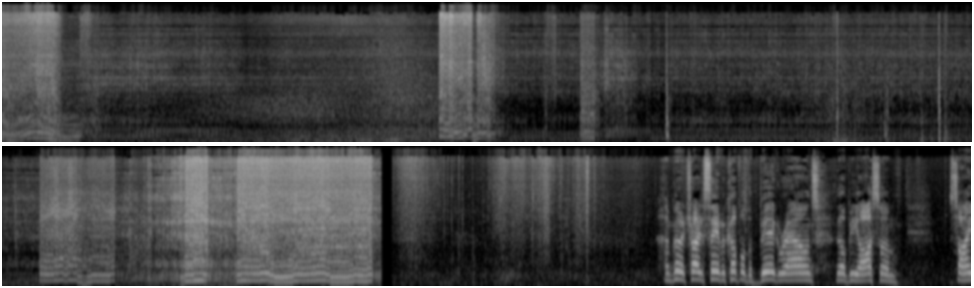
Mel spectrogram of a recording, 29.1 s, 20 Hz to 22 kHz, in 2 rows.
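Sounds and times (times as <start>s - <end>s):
chainsaw cutting log: 0.0s - 20.3s.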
